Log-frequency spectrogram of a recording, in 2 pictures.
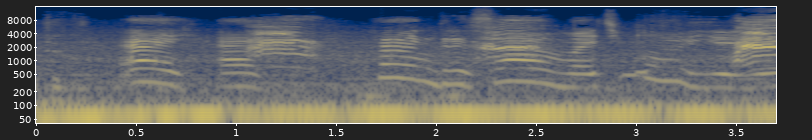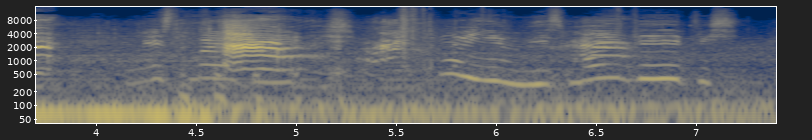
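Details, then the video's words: Hungry female house cat meowing rapidly in the morning before breakfast: bright, rising-then-falling mews in fast bursts, overlapping a woman's affectionate chatter and a low background hum. "Fastest meowing cat ever"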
